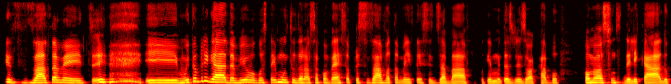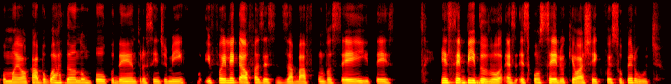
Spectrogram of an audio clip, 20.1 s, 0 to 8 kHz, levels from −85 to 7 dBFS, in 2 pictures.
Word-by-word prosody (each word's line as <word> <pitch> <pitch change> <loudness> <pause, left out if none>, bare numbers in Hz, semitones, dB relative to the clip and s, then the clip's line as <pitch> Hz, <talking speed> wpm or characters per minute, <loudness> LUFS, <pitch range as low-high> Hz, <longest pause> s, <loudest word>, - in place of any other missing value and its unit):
Exatamente. 195 0 +1 0.6
E, 190 0 +3
muito 215 +9 +1
obrigada, 230 -10 +4
viu, 215 +5 0
eu 200 - -3
gostei 200 +1 -4
muito 215 -2 +1
da 180 -1 +2
nossa 170 +1 -2
conversa, 170 -1 -2
eu - - -2
precisava, 170 +1 -1
também, 155 -2 -4
ter 160 +2 -5
esse 155 -1 -8
desabafo, 145 -2 0
porque 150 +1 -5
muitas 160 +1 -1
vezes 155 0 -3
eu 155 - +1
acabo, 165 +2 -4 0.4
como 190 +1 +5
é - - +5
um - - +5
assunto 185 -1 -2
delicado, 155 0 +2
como 155 0 -3
eu 155 0 0
acabo 155 +1 -1
guardando 165 -1 0
um 160 -1 -3
pouco 150 +2 -1
dentro, 145 -1 -1
assim, 145 +1 -5
de 150 0 -6
mim, 150 +3 -2 0.3
e 170 - -2
foi 175 0 +2
legal 170 -3 +4
fazer 160 -1 -2
esse 155 0 -10
desabafo 145 -1 -2
com 145 - -4
você, 150 +2 +1
e 155 -3 -3
ter 155 0 -3 0.7
recebido 175 -4 +4
essa 155 0 -2
esse 160 -1 -2
conselho, 165 -1 +2
que 165 0 -3
eu 150 - +3
achei 150 0 0
que 145 - -26
foi 160 - -1
super 170 +3 -2
útil. 130 -5 -8
165 Hz, 175 wpm, -24 LUFS, 150-180 Hz, 0.7 s, como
